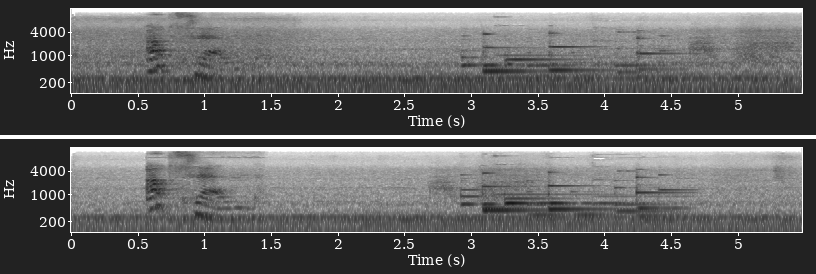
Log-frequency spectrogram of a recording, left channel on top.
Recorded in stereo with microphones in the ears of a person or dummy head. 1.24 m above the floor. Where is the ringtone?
60° right (ahead or behind), 0.9 m.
